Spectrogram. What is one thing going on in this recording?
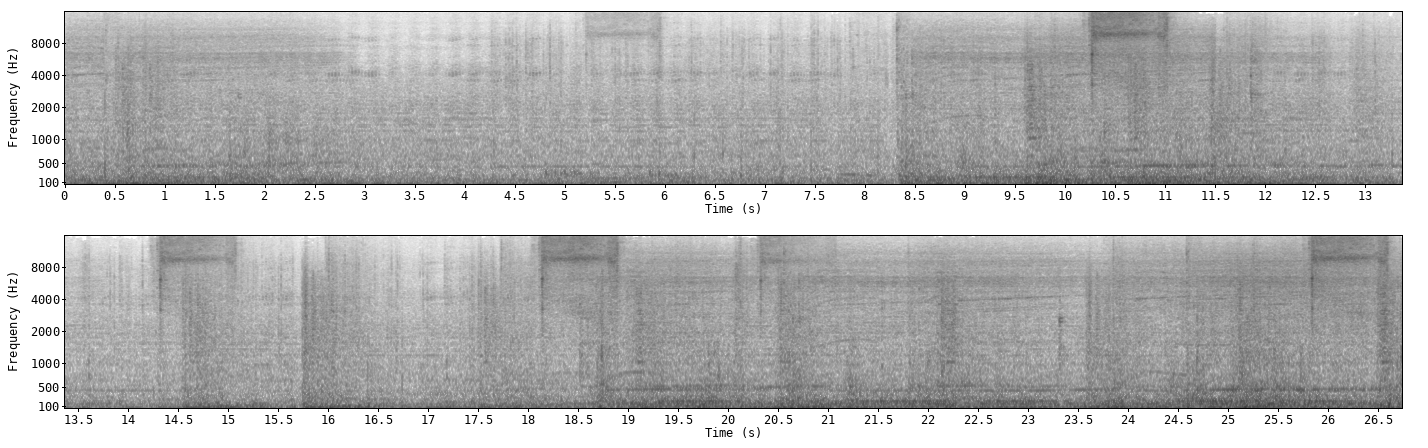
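Footsteps tread steadily across a hard metal floor.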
